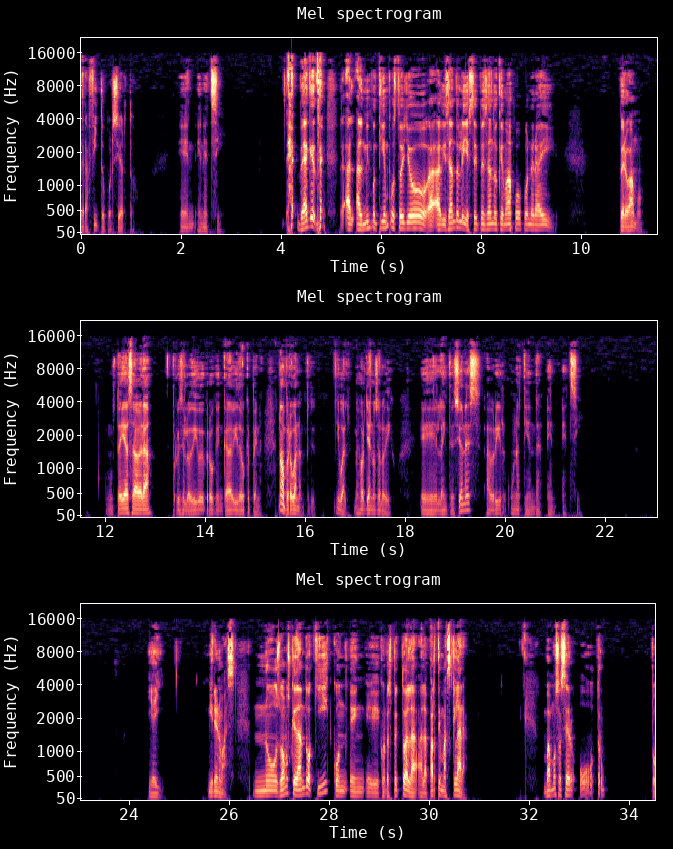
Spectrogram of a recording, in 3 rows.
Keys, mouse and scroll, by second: 0.6 middle click, 1.4-3.5 drag, 4.2-7.5 drag, 7.6-8.9 drag, 9.3 middle click, 10.2-11.6 middle drag, 12.1-13.3 middle drag, 13.5 middle click, 13.9 middle click, 17.1-25.3 drag, 25.5 middle click, 26.2 middle click, 27.1-28.4 drag.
